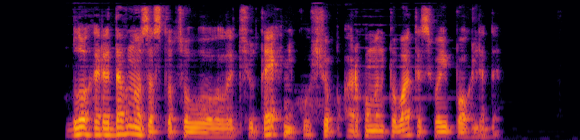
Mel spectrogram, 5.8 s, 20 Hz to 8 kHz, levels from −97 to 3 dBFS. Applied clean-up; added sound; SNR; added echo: neural mask model DeepFilterNet 3.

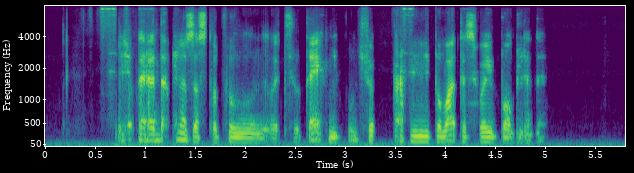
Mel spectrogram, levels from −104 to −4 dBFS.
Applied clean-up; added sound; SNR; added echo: neural diffusion model UNIVERSE++.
